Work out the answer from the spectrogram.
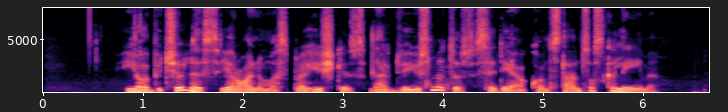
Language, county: Lithuanian, Vilnius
